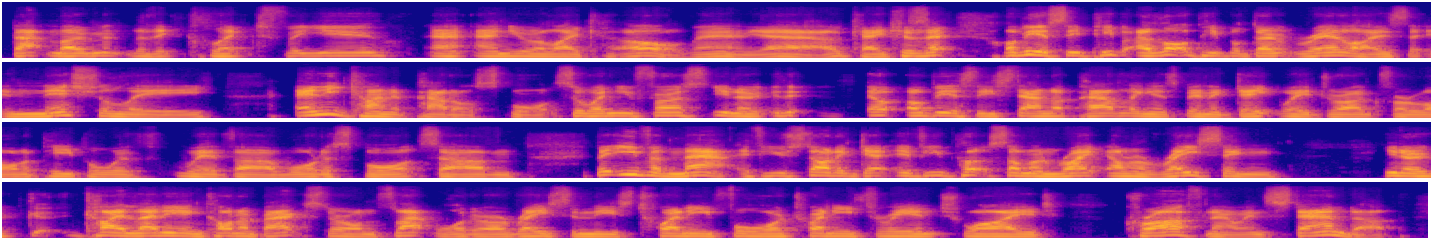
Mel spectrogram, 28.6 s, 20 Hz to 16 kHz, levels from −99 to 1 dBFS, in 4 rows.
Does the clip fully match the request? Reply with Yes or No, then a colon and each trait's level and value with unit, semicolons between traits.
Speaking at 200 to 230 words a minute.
Yes: fast, 205 wpm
